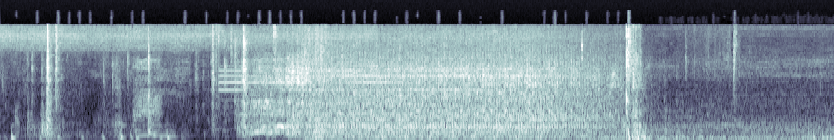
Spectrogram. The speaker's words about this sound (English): We'll start the truck up and, we'll go and do a job.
